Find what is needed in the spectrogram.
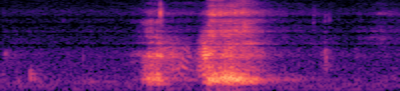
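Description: A man clearing his throat: a short rasp, then a longer, louder one just after it, about a second in.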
